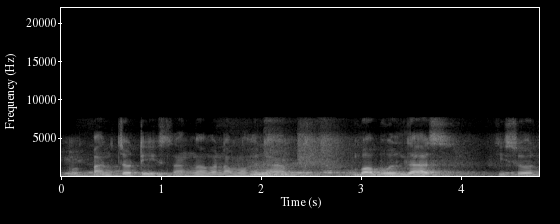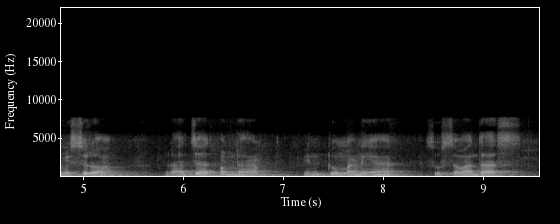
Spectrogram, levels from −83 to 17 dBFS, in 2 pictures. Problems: background conversations at intervals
